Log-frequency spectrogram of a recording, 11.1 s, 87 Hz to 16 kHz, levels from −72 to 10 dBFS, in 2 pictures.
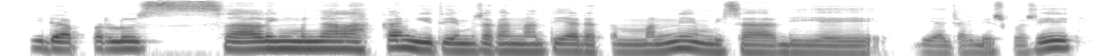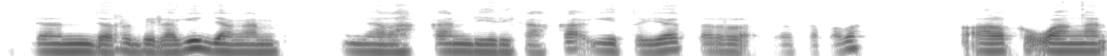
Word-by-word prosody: tidak 170 -3 +3
perlu 175 0 +3
saling 165 - +4
menyalahkan 175 +2 +4
gitu 155 -1 +3
ya, 145 - +2
misalkan 140 0 -1
nanti 135 +2 -2
ada 135 -2 +1
temen 130 +1 -4
yang 175 -4 +3
bisa 125 -2 -1
di 120 -2 -4 0.2
diajak 125 0 -9
diskusi 165 +10 +1 0.4
dan 140 -1 0
terlebih 135 0 -2
lagi 175 +9 +4
jangan 130 -2 0 0.4
menyalahkan 135 +1 -4
diri 130 -1 -2
Kakak, 130 +7 -8
gitu 140 -3 -6
ya, 145 +3 +1
ter 160 - -11
eee, 125 - -15
te - - -21
apa, 180 - -7 0.5
soal 145 -1 -1
keuangan 145 -1 0
140 Hz, 165 wpm, -26 LUFS, 130-165 Hz, 0.5 s, saling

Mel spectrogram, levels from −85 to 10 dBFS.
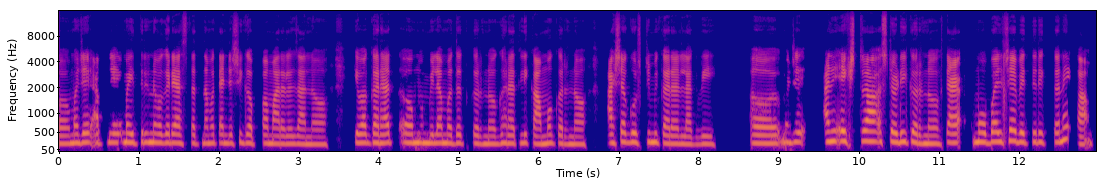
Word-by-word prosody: म्हणजे 225 +2 +2
आपले 235 +2 -3
मैत्रीण 240 +1 +1
वगैरे 230 0 +1
असतात 215 0 -1
ना, 215 - -2
मग 220 - -2
त्यांच्याशी 220 0 -3
गप्पा 215 0 -2
मारायला 200 -1 -1
जाणं 190 -1 -2 0.4
किंवा 230 -1 +2
घरात 225 0 +3
अ, 230 0 0
मम्मीला 225 -1 +2
मदत 220 -1 -1
करणं, 200 -1 -2
घरातली 220 0 -2
कामं 205 +2 +2
करणं. 195 -2 -2 0.4
अशा 245 +3 +1
गोष्टी 245 +1 -1
मी 240 0 +3
करायला 205 -2 +1
लागली. 195 +1 -3 0.5
अ, 220 - -3
म्हणजे 220 +3 0 0.3
आणि 260 +2 +5
एक्स्ट्रा 265 0 +4
स्टडी 250 0 +3
करणं, 210 -4 +1
त्या 230 -1 +5 0.2
मोबाईलच्या 250 +3 +3
व्यतिरिक्त, 245 0 -2
नाही 290 +6 +3
का. 190 - +2
220 Hz, 165 wpm, -24 LUFS, 205-240 Hz, 0.5 s, आणि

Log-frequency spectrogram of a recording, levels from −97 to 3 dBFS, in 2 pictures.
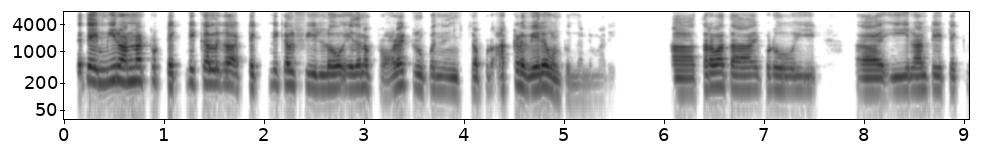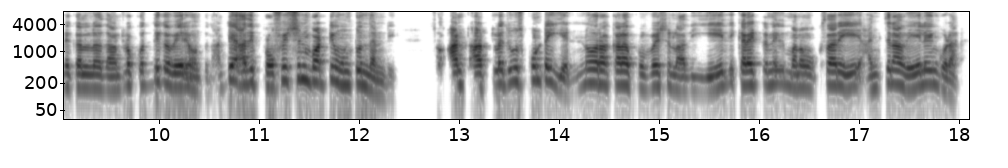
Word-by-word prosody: అయితే 370 - +6 0.2
మీరు 230 +1 +6
అన్నట్టు 230 0 +4
టెక్నికల్‌గా, 195 +2 +1 0.2
టెక్నికల్ 185 +2 -3
ఫీల్డ్‌లో 160 -2 -2 0.2
ఏదైనా 165 +1 +1
ప్రొడక్ట్ 175 0 -2
రూపొందించినప్పుడు, 145 -3 -8
అక్కడ - - -4
వేరే 165 +2 +7
ఉంటుందండి 95 -4 -18
మరి. 90 -2 -37 0.6
ఆ - - +2 0.3
తర్వాత 170 +1 +3 0.3
ఇప్పుడు 150 -1 -7 0.2
ఈ - - -12 0.6
ఆహ్, 130 0 +2 0.2
ఇలాంటి 145 +1 -3
టెక్నికల్ 160 +3 -4 0.2
దాంట్లో 145 +5 -1
కొద్దిగా 190 +2 -2
వేరే 165 - +5
ఉంటుంది. 135 - -15
అంటే 245 - +1
అది 195 +2 +3
ప్రొఫెషన్ 230 +8 +1
బట్టి 215 +2 +6
ఉంటుందండి. 150 - -4 0.4
సో - - -13
అంట్ 175 0 +5
అట్లా 170 +3 0
చూసుకుంటే 235 +2 -2 0.2
ఎన్నో 195 +5 -8
రకాల 185 0 +4
ప్రొఫెషన్లు 170 0 -3
అది 140 0 -16 0.2
ఏది 170 +2 -3
కరెక్ట్ 185 +1 +4
అనేది 190 +1 -7
మనం 165 0 -1
ఒకసారి 180 +1 +1 0.3
అంచనా 190 +6 +1
వేయలేం 190 +5 0
కూడా. - - -1
170 Hz, 150 wpm, -22 LUFS, 150-195 Hz, 0.6 s, వేరే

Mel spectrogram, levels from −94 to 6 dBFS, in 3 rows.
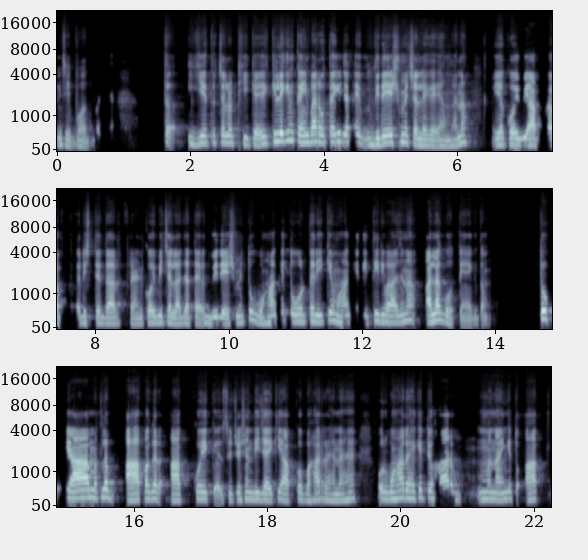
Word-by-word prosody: जी 135 -4 -7
बहुत 110 -3 -9 0.9
बढ़िया। - - -8
तो, - - -9 0.3
ये 165 +4 0
तो 175 +2 -8
चलो 180 0 -1
ठीक 150 -2 -7
है 140 - +2
ए - - +2
कि 175 +6 -2
लेकिन 215 +3 +6
कई 185 -1 +5
बार 195 0 +5
होता 185 +1 0
है - - +3
कि 210 - +1
जैसे 190 0 0 0.2
विदेश 180 +5 +5
में 190 - +2
चले 135 -6 +1
गए 120 -2 -2
हम, 120 0 -6
है 125 - -7
ना? 185 +3 -3 0.4
या 145 +1 +1
कोई 145 0 0
भी 150 - +2
आपका 135 +1 +1 0.3
रिश्तेदार, 135 -2 -2 0.2
फ्रेंड 120 -1 -6
कोई 140 -1 -1
भी 150 - +1
चला 130 -4 0
जाता 130 +3 -3
है, - - -1
विदेश 130 -2 +1
में 145 +1 -5
तो 205 - -4
वहाँ 140 +1 -2
के 195 - -6
तौर-तरीक़े, 165 +1 -1
वहाँ 150 -4 -3
के - - -15
रीति-रिवाज 160 - -1
ना 185 +3 -2 0.3
अलग 185 +3 +4
होते 140 -7 -6
हैं - - -7
एकदम। - - -11 0.8
तो 215 - +7
क्या 195 -2 +7
मतलब 200 +1 -1
आप 155 +1 +7
अगर 175 0 0
आपको 145 +3 0
एक 170 0 0 0.2
सिचुएशन 160 +2 -4
दी 165 - 0
जाए 155 -2 +2
कि 170 +4 -5
आपको 165 +4 -5
बाहर 155 +2 -2
रहना 145 -2 -5
है 170 +3 -6 0.3
और 170 - -2
वहाँ 175 +3 0
रह 185 -2 +1
के - - 0
त्योहार 180 -2 0 0.5
मनाएँगे, 170 +1 -2
तो 175 - -13
आप 170 +2 0
160 Hz, 195 wpm, -23 LUFS, 145-180 Hz, 0.9 s, तो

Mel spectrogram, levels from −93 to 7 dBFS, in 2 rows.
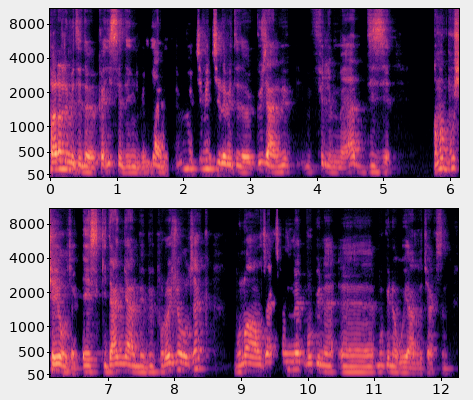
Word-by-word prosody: Para 160 +2 +8
limiti 145 -5 +1
de - - +4
yok. 100 0 +1
İstediğin 105 -6 +2
gibi 100 0 -8
gel. - - +1 0.3
Yani - - -18
bütçe 170 0 -6
mütçe 170 -3 +1
limiti 130 -4 +2
de - - +3
yok. 100 0 +2
Güzel 115 -7 +2
bir 120 -1 -6 0.4
film 105 -4 -8
veya 105 +1 -5
dizi 105 -2 0 0.6
ama 185 0 -1
bu 185 - -2
şey 140 -7 +9
olacak. - - 0
Eskiden 120 +3 +2
gelme 110 -6 -1
bir 110 -1 -7
proje 140 +7 0
olacak. 175 +5 -1 0.3
Bunu 125 +6 -1
alacaksın 150 +3 -3
ve 160 -1 +1
bugüne, 135 -4 -4
ııı, 110 0 -3
bugüne 120 -1 -5
uyarlayacaksın. 100 - -5
125 Hz, 165 wpm, -22 LUFS, 110-145 Hz, 0.6 s, şey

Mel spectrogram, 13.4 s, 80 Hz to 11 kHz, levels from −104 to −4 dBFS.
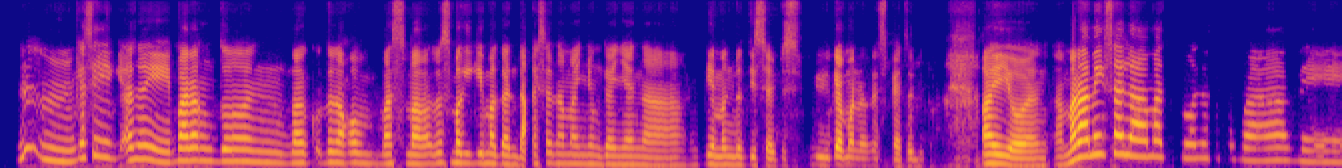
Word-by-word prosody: mm, 245 - -5
kasi 295 -2 -3
ano 250 +3 -1
eh, 225 -6 0
parang 235 -1 +4
dun 215 -4 -3
pag 190 -1 0
dun 200 0 -4
ako 190 +1 -3 0.2
mas 180 +1 -3
ma 175 0 +2
mas 190 +1 -6
magiging 185 -2 -2
maganda 170 -3 0
kaysa 180 +2 -8
naman 180 -1 -7
yung 170 -2 -9
ganyan 160 -1 -5
na 145 -1 -6
hindi 150 +2 -25
naman 160 -1 -4
nila 155 - -5
deserve 145 -3 -6
tapos 130 - -10
bibigyan 150 -1 0
mo 150 - -2
ng 140 0 -11
respeto 130 -1 -9
di 125 -1 -20
ba - - -41 0.5
ayun, 140 -6 +4
ah, 155 - -8
maraming 320 - +9
salamat 315 -4 +3
po 275 -1 -8
dun 280 - -12
sa 270 -1 -30
bahagi. 230 - -7
185 Hz, 170 wpm, -24 LUFS, 155-235 Hz, 0.5 s, maraming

